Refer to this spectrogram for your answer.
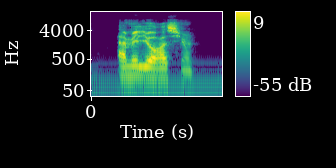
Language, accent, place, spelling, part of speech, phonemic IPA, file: French, France, Lyon, améliorations, noun, /a.me.ljɔ.ʁa.sjɔ̃/, LL-Q150 (fra)-améliorations.wav
- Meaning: plural of amélioration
